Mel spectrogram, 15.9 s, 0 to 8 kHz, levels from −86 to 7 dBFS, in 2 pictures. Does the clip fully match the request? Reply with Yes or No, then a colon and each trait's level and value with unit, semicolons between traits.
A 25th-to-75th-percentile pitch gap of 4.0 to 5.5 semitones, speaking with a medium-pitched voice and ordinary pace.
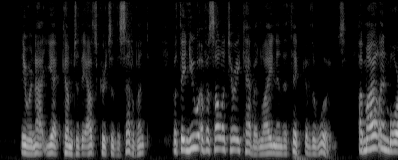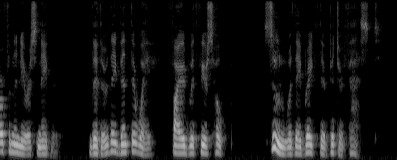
Yes: average, 4.9 semitones; medium, 145 Hz; average, 185 wpm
